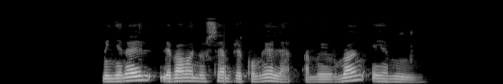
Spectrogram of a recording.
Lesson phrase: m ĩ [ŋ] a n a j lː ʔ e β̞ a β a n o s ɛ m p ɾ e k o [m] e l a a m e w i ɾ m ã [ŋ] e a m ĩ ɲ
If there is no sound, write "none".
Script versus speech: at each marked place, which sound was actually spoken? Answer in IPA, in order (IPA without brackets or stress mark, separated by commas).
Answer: ɲ, ŋ, ŋ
